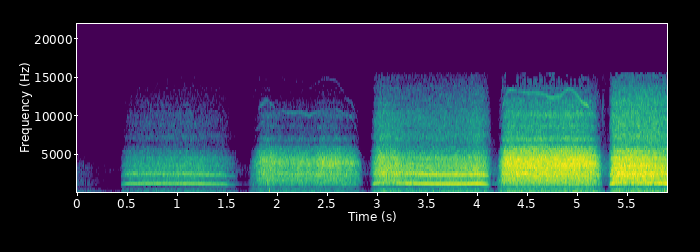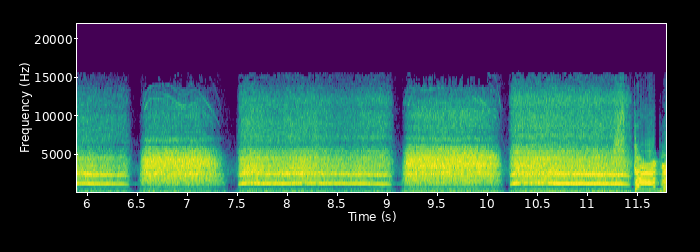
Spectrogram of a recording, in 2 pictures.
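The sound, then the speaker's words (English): Heavy breathing through the nose by a cartoon character: a long, steady run of loud, rhythmic breaths, each carrying a thin whistling tone over a snorting hiss, with no talk. “Homer they're praying, and Homer starts to breathe real heavily through his nose”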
